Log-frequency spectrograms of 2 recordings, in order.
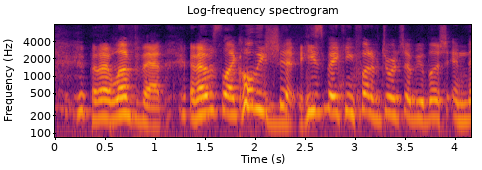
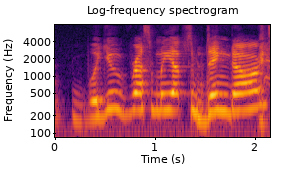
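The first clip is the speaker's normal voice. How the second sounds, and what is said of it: Put-on Southern US accent. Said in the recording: “in a real Southern accent”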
